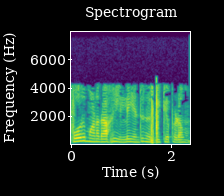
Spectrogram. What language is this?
Tamil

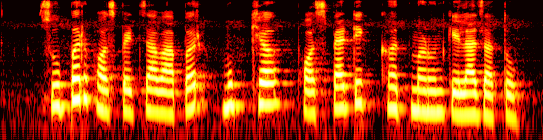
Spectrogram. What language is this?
Marathi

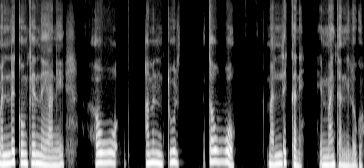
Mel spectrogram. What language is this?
Nobiin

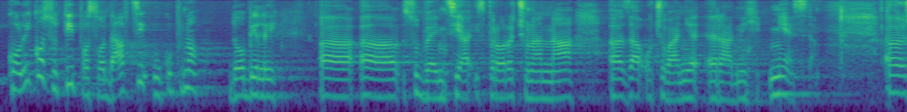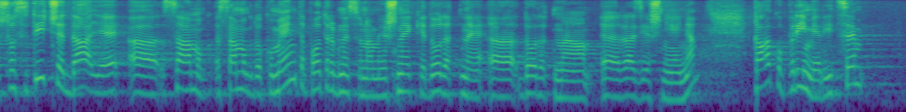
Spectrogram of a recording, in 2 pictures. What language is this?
Croatian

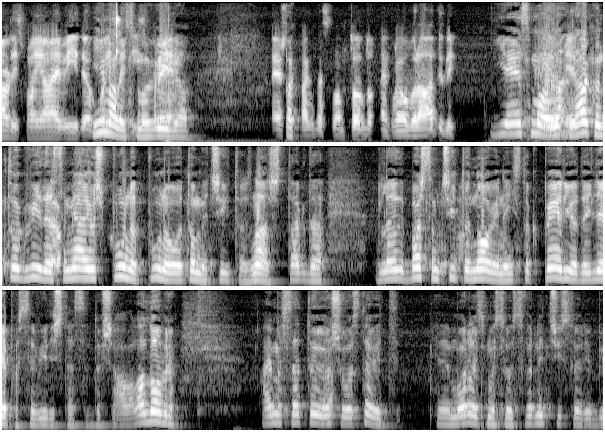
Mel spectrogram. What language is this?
Croatian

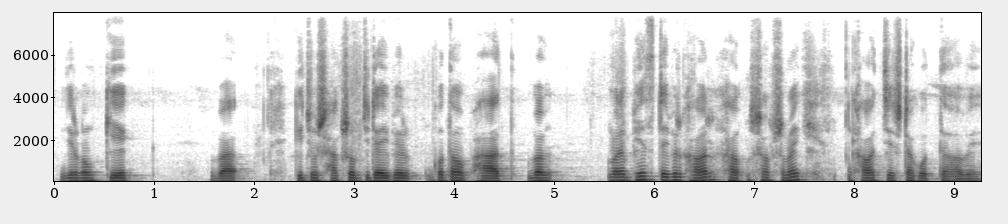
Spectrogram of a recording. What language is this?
Bangla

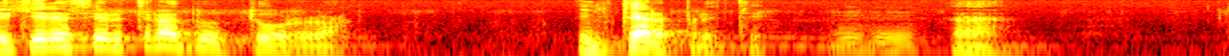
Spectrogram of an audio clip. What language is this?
Portuguese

